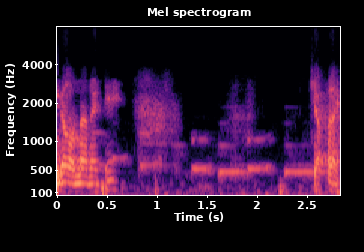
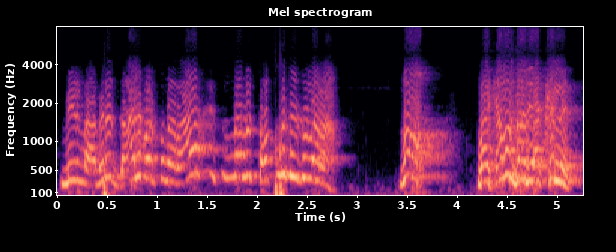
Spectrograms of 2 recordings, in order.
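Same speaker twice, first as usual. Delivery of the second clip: very high-pitched, wounded defiance; hysterical indignation. Acted. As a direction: refuse their pity in a frantic high cry. Manager angrily rejects colleagues' pity.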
